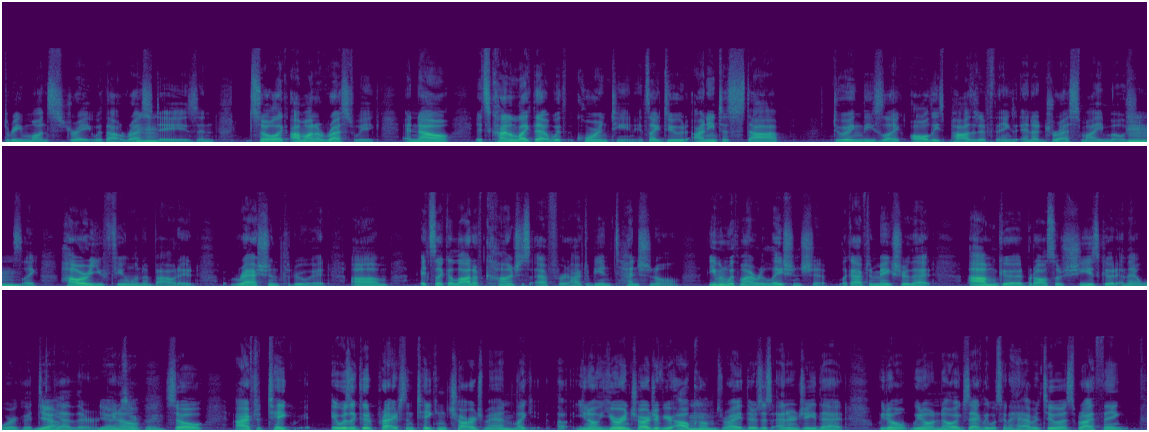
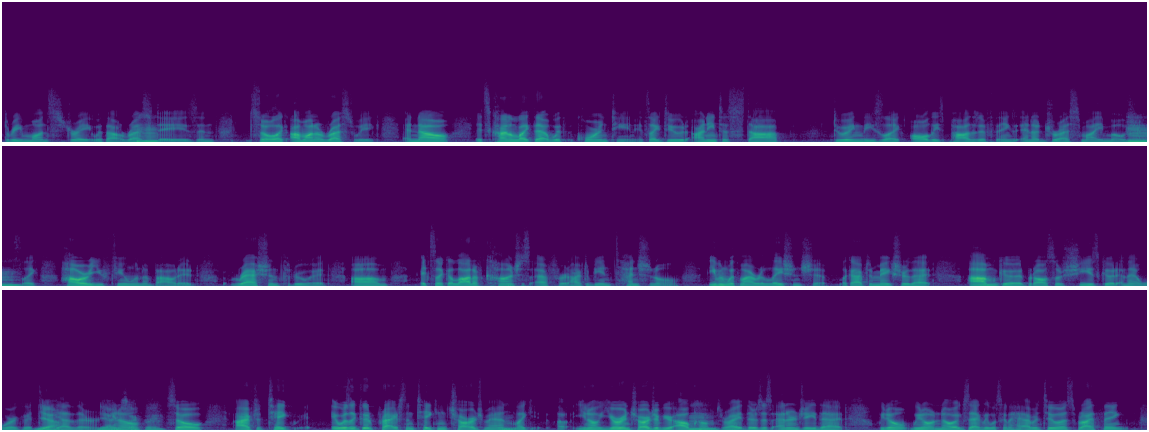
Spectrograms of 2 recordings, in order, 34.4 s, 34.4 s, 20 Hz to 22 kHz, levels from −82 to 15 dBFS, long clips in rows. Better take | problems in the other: first | muffled; very; fading above 3 kHz

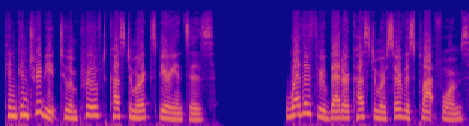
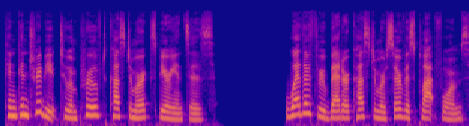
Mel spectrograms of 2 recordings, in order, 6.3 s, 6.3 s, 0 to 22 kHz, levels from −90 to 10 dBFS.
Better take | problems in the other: second | distortion; slight; 5% of the sound clipped

